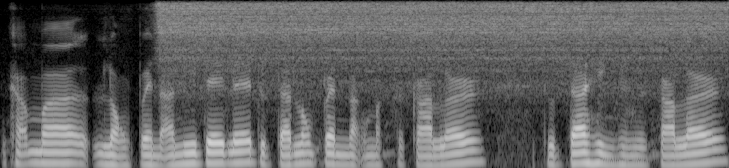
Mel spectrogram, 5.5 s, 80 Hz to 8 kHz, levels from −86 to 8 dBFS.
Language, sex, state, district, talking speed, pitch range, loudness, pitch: Wancho, male, Arunachal Pradesh, Longding, 175 wpm, 120-140 Hz, -18 LUFS, 130 Hz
